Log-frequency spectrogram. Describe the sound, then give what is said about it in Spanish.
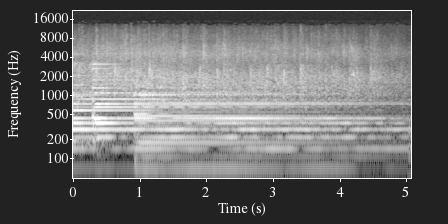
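A church audience claps for the Lord together in a dense, steady wash of applause lasting several seconds, with sustained keyboard chords humming underneath and no one speaking. “La iglesia le da palmas fuertes al Señor.”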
